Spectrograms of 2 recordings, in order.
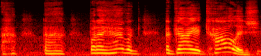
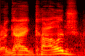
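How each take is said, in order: First: High, hesitant imitation of a young woman; flustered girl. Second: Said in the usual way. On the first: Girl dodging his kiss, high flustered voice. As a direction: stammer the excuse in a high girlish voice. Retold girl fending off a guy.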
